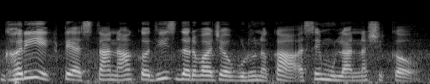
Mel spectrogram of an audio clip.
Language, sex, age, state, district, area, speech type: Marathi, female, 30-45, Maharashtra, Mumbai Suburban, urban, read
